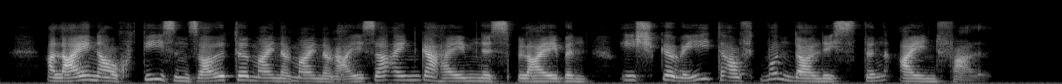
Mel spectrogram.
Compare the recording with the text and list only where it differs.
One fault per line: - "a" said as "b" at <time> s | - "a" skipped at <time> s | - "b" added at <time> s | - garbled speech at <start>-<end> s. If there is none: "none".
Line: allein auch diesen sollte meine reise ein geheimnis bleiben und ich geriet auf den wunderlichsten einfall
- "meine" added at 2.9 s
- "und" skipped at 5.9 s
- "den" skipped at 7.5 s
